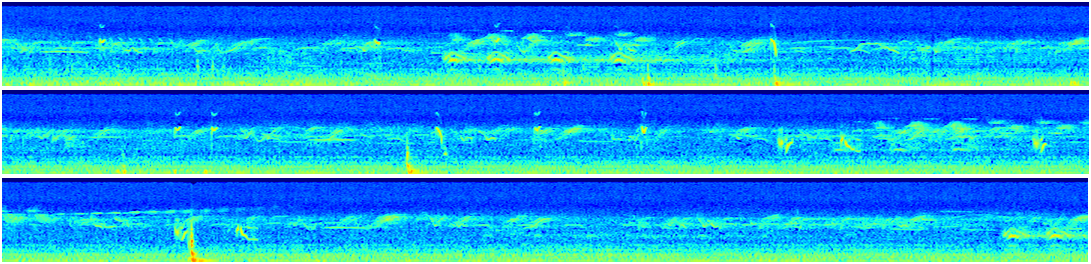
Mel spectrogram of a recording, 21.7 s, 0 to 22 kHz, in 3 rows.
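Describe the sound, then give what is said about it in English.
Bird calls, a scattered series of short, sharp and partly harsh caw-like notes over a steady low hum, with one louder call standing out near the middle. “That's bird 5-9, stop.”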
